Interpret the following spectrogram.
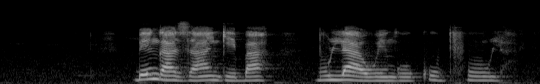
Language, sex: Zulu, female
